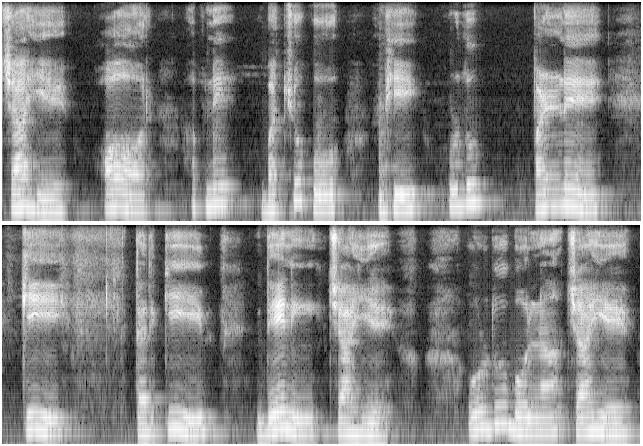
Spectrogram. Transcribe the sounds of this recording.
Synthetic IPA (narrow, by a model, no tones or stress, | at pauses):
t͡ʃaːɦieɔːɾɐpnebɐtːʃõko | bʱiʊɾd̪u | pɐɽne | ki | t̪ɐɾkiːb | d̪eːnit͡ʃaːɦieː | ʊɾd̪uboːlnat͡ʃaːɦie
